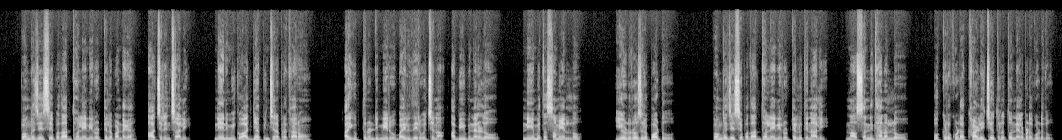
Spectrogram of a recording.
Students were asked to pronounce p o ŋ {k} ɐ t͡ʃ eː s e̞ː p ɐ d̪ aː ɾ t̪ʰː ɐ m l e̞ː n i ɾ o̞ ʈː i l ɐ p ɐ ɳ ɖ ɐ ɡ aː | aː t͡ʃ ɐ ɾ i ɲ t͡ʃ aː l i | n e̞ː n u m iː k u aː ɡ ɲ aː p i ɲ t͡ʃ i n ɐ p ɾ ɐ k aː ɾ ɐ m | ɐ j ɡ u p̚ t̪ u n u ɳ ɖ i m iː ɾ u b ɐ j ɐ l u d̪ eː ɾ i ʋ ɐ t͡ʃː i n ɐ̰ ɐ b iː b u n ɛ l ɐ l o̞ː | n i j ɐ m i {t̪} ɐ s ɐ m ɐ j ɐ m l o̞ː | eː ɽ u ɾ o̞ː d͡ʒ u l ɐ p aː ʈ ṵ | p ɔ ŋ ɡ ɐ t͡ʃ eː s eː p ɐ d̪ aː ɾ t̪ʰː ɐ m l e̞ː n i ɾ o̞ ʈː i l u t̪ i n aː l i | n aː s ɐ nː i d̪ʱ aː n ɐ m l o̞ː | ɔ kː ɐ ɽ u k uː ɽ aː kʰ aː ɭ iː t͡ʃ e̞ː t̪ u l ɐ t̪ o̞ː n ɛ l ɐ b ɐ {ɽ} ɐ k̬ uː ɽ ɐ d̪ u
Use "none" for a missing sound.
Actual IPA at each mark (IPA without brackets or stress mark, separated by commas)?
ɡ, t̪, ɽ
